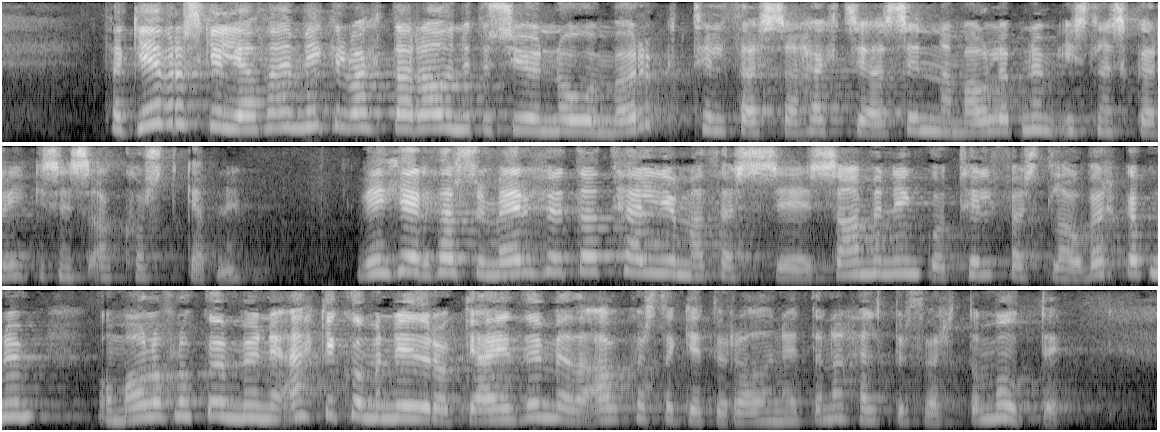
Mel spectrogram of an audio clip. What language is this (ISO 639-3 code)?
isl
